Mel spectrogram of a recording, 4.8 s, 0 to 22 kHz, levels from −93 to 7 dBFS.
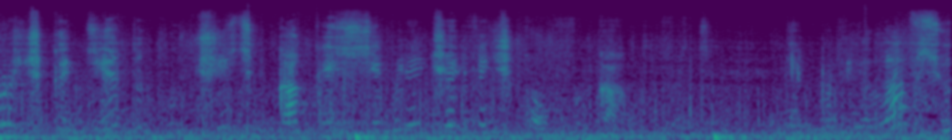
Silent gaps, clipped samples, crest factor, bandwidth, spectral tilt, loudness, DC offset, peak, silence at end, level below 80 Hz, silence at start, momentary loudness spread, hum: none; under 0.1%; 20 dB; 19.5 kHz; -2.5 dB/octave; -47 LUFS; under 0.1%; -28 dBFS; 0 s; -56 dBFS; 0 s; 9 LU; none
